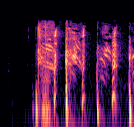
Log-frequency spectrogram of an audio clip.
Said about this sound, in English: And I'm going to cough and die.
